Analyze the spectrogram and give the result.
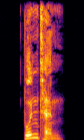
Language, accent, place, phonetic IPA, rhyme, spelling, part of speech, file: German, Germany, Berlin, [ˈbʊntn̩], -ʊntn̩, bunten, adjective, De-bunten.ogg
- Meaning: inflection of bunt: 1. strong genitive masculine/neuter singular 2. weak/mixed genitive/dative all-gender singular 3. strong/weak/mixed accusative masculine singular 4. strong dative plural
